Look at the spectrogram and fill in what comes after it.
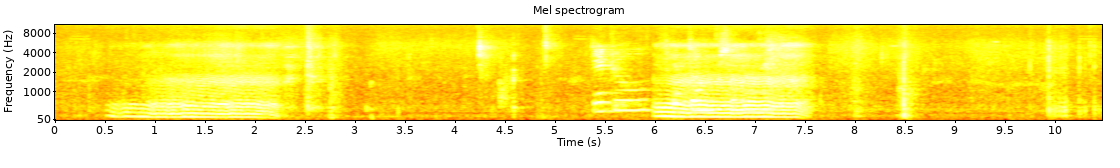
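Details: A fat pet dog sleeping indoors after Thanksgiving snores in two long, droning, slightly whistling breaths about five seconds apart, with faint room noise and small clicks between them.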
